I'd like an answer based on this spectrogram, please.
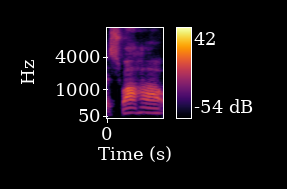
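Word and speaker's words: svāhā: Tutare Ture Swaha, or Om Tare Tutare Ture Soha, as it's commonly pronounced by Tibetans, is the green Tara mantra. That's actually incorrect, technically speaking. Colloquially speaking, we can say that, but technically speaking, not so much.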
